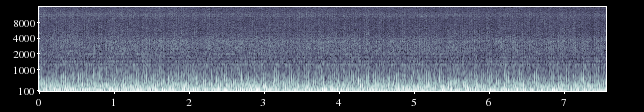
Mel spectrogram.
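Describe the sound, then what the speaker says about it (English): In the Dune Awakening video game, a helicopter hovers nearby, producing a loud, steady rotor and engine drone that holds constant throughout. "Oh, there's another chopper nearby."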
